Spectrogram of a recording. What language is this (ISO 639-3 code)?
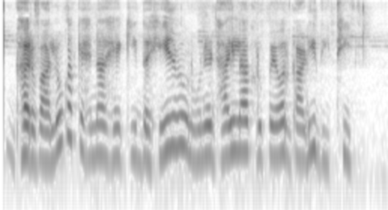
hin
